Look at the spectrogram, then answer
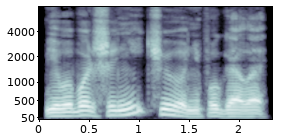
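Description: A man narrating an audiobook in a measured, expressive reading. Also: low voice, dry recording, studio quality. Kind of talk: scripted narration.

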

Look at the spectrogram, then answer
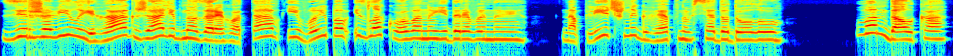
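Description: A woman narrating an audiobook in a studio, with measured, unhurried storytelling. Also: a little high, no room sound. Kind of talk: scripted narration. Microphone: studio microphone.

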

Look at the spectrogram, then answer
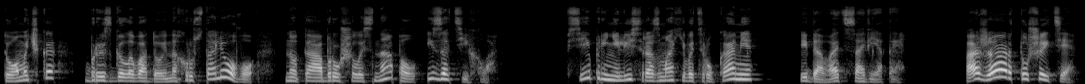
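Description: A woman narrating a novel in a scripted, expressive storytelling manner. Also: lowish voice, normal speed. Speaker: audiobook narrator.

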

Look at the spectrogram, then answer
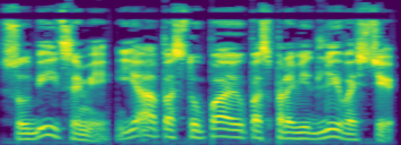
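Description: A man's voice: medium pitch, animated, normal speed, vocal fry, a bit bright, no echo. A man reading an audiobook, voicing a hard, ruthless French marquis who speaks in a blunt, ironic and contemptuous way. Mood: scornful.

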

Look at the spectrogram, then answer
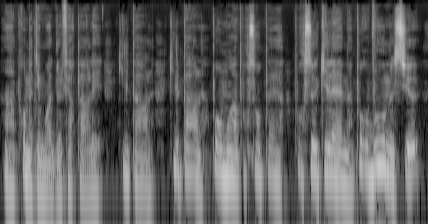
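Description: A man's voice: fairly high pitch, normal speed, warm tone, slightly rough, voice pushed up. A man voicing a desperate middle-aged mother who pleads and protests to defend her accused son. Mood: anguished. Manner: pleading, indignant, breaking into cries.

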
